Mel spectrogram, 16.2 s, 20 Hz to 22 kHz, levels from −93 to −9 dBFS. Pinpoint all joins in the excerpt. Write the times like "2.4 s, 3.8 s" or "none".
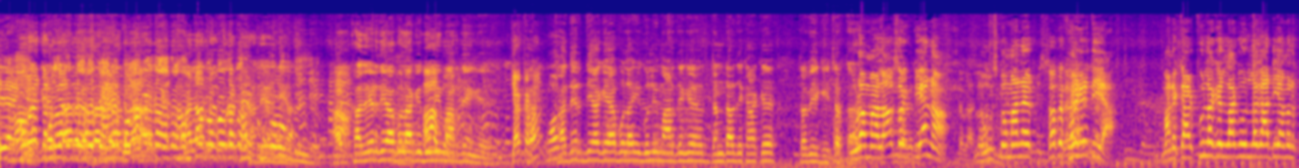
none

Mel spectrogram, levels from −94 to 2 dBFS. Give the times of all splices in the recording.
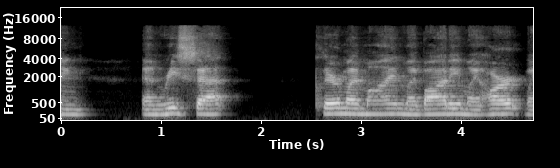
none

